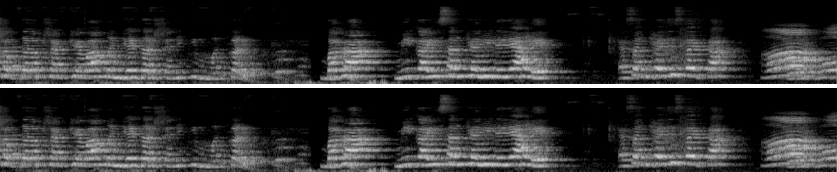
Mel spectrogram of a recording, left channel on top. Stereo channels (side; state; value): both; identical; correlation 1.00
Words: शब्द लक्षात ठेवा, म्हणजे दर्शनी किंमत कळेल। बघा, मी काही संख्या लिहिलेल्या आहेत, या संख्या दिसतायत का?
